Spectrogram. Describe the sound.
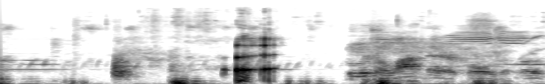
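A loud, raspy burp rumbles out in one short croaky burst, followed by muffled, indistinct voice sounds.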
